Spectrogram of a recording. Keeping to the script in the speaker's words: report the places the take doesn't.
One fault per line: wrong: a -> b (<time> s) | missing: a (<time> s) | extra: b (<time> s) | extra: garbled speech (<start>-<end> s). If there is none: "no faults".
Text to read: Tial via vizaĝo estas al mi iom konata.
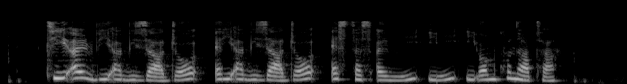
extra: via vizaĝo (2.2 s)
extra: mi (4.4 s)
